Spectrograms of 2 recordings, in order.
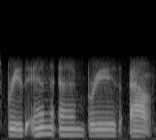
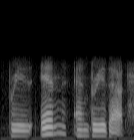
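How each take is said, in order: First: Slow, soft, calming breath cue; soothing instruction to breathe. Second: Slow, steady, calm breath cue; gentle reminder to breathe. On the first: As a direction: guide a calm breath in and out slowly. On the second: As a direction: talk someone into breathing. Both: Shown as a demonstration.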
